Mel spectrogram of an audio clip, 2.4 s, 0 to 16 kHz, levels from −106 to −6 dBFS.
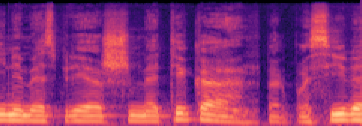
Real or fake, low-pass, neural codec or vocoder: fake; 14.4 kHz; vocoder, 44.1 kHz, 128 mel bands every 512 samples, BigVGAN v2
